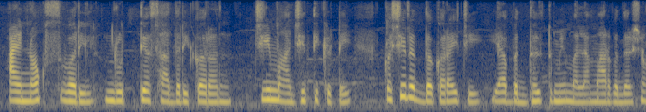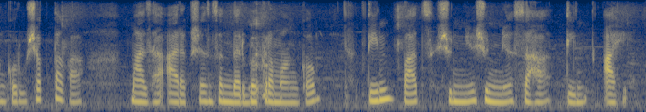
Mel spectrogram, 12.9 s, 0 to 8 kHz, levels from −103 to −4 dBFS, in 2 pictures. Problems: none marked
